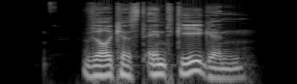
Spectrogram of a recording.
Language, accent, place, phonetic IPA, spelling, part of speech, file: German, Germany, Berlin, [ˌvɪʁkəst ɛntˈɡeːɡn̩], wirkest entgegen, verb, De-wirkest entgegen.ogg
- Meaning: second-person singular subjunctive I of entgegenwirken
